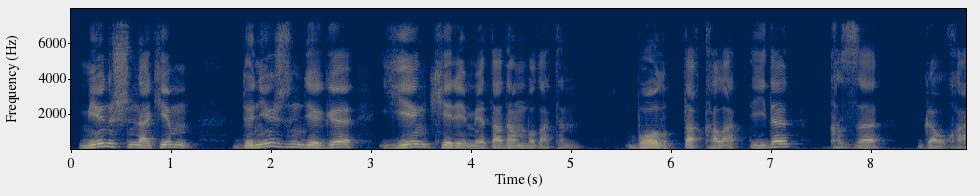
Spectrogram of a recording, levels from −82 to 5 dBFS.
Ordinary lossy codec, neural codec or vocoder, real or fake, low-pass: none; none; real; 7.2 kHz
